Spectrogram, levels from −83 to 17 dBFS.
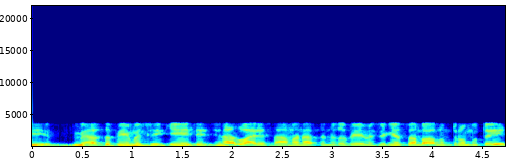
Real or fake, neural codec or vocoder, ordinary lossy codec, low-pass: fake; codec, 24 kHz, 6 kbps, HILCodec; none; 3.6 kHz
